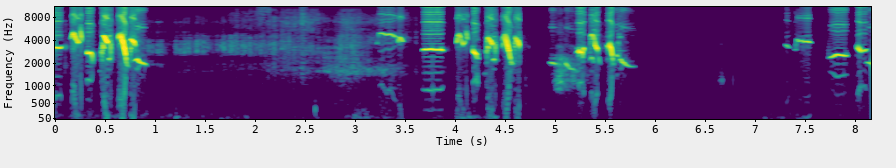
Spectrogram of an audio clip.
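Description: Small bird chirping in short bursts of quick, falling high chirps, four times, with a faint hiss between the first two bursts.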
